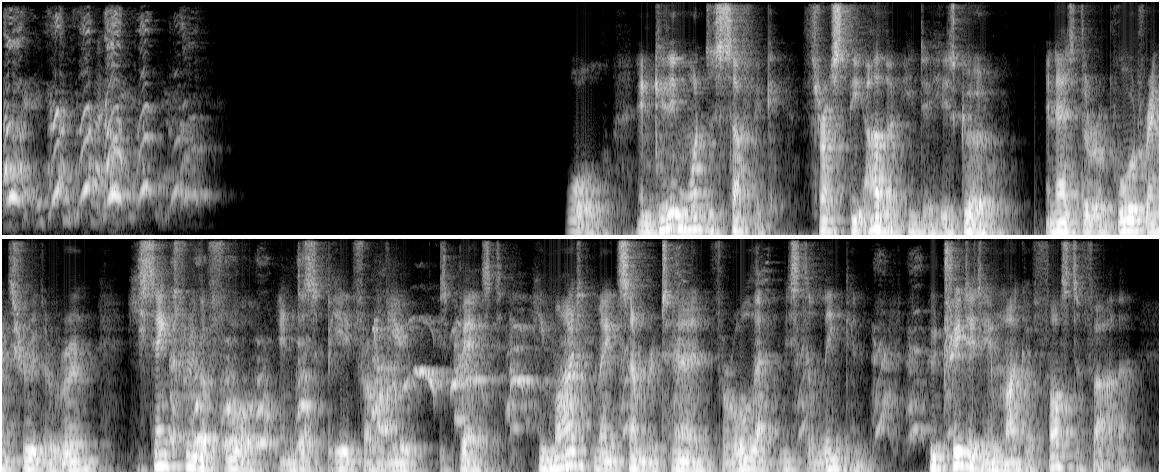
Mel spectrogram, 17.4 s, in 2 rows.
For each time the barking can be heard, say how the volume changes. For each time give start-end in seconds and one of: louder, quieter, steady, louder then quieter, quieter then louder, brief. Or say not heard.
0.0-1.5 brief
9.9-15.8 quieter.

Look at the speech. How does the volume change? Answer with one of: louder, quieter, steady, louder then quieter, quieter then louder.
steady.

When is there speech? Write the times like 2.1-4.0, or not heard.
4.2-17.2.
